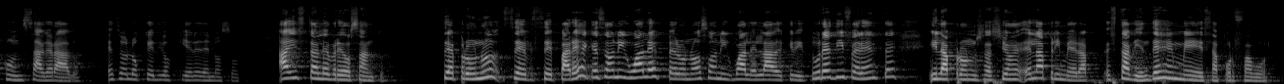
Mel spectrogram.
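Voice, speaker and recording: Woman preaching with bright, echoing voice. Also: fairly high pitch. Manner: addresses congregation as brothers, teaching Hebrew words. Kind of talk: sermon. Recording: hall reverb.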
